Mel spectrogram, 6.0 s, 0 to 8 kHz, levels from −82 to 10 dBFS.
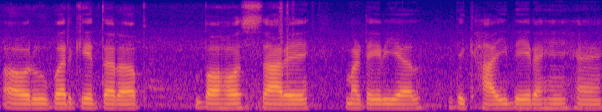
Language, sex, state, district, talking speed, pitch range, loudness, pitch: Hindi, male, Bihar, Kaimur, 110 wpm, 115-120 Hz, -18 LUFS, 115 Hz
